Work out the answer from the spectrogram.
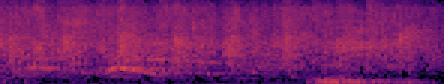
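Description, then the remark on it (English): An audience claps steadily, a dense wash of many hands that holds at an even level for the full three seconds, with no voices standing out above it. “Come on, clap your hands.”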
